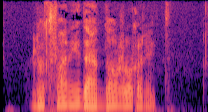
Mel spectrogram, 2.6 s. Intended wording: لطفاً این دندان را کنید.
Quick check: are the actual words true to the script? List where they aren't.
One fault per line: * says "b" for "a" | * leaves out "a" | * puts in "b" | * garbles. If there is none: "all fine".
all fine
